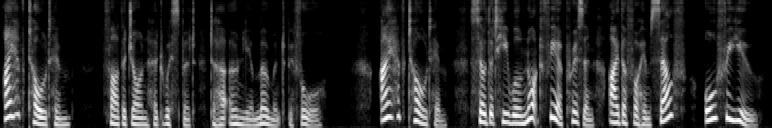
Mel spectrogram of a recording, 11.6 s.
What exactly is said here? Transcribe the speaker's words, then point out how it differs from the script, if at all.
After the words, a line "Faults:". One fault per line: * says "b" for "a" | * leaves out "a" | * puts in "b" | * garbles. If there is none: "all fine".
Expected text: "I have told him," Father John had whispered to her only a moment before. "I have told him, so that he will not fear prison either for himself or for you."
"I have told him," Father John had whispered to her only a moment before. "I have told him, so that he will not fear prison either for himself or for you."
Faults:
all fine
